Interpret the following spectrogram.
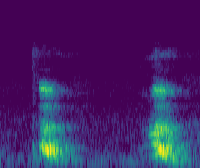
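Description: A man's short vocal sounds, twice, each sudden and then fading, coming in rhythm with hand pressure pushed down on a lower back.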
